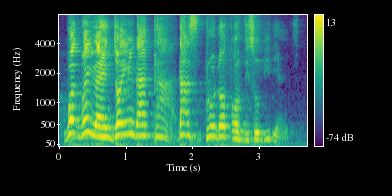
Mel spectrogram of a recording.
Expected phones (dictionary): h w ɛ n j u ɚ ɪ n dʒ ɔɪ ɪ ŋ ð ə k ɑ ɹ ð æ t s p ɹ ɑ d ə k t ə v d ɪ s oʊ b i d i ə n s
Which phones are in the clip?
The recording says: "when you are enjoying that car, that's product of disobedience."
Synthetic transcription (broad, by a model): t w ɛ n j u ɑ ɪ n dʒ ɔɪ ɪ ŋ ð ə k ɑ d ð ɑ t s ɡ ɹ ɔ d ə t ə f d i s oʊ b i d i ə n s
